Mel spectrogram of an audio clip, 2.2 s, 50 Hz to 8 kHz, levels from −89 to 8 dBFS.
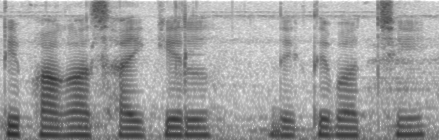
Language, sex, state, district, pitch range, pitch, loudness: Bengali, female, West Bengal, Cooch Behar, 160-170 Hz, 165 Hz, -17 LUFS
